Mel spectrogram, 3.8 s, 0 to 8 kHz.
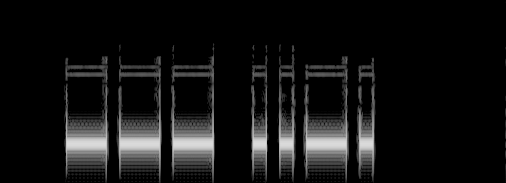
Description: Morse code, heard as a keyed tone, about 12 wpm, 650 Hz. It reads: OF
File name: 01-Chapter-01 12 WPM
